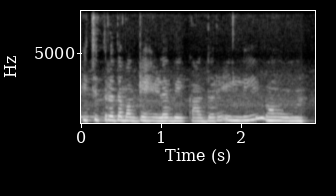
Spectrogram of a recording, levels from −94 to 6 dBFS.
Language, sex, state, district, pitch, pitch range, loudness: Kannada, female, Karnataka, Bidar, 245 Hz, 230-270 Hz, -14 LUFS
